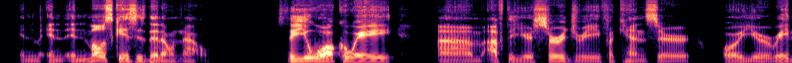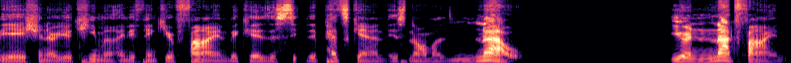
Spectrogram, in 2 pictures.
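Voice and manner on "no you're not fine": very slow, emphatic, swooping scolding. Speaking to the audience about cancer treatment, yelling at all of them. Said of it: "I'm yelling at all of you".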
